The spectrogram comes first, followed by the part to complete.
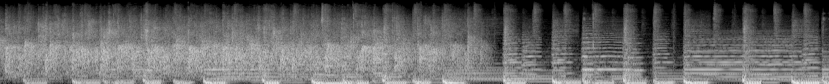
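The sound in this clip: A live audience applauds the guest at the close of a talk event, with a dense, loud wash of clapping that gives way to music after a few seconds.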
